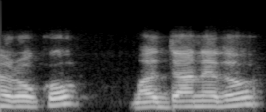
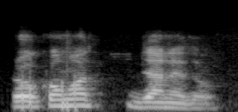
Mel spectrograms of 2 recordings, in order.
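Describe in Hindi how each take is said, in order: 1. विराम roko के ठीक बाद आता है। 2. विराम mat के ठीक बाद आता है।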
